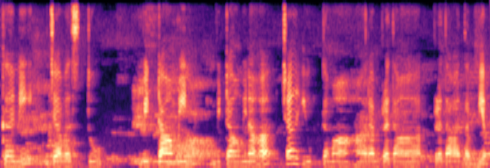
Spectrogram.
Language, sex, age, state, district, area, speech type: Sanskrit, female, 18-30, Kerala, Thrissur, urban, spontaneous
